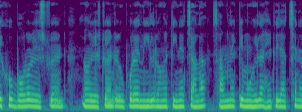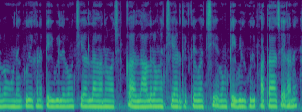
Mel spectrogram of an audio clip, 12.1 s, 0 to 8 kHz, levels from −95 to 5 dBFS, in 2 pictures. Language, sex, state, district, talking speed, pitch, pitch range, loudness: Bengali, male, West Bengal, Malda, 185 wpm, 160 Hz, 155-165 Hz, -22 LUFS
